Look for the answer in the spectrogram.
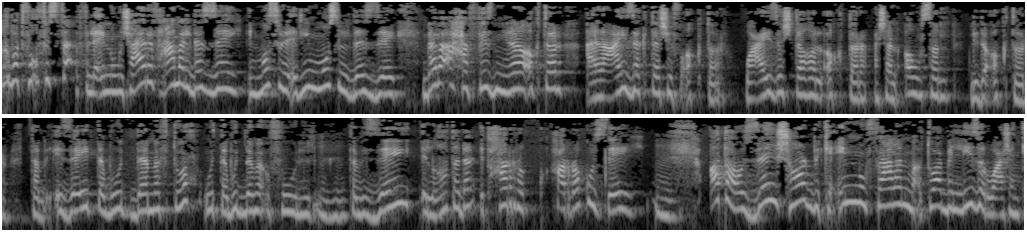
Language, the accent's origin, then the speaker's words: Arabic; Dahshur, Giza Governorate, Egypt; born there; وواصل السرابيوم واصل ما بين سقاره مترهينة دهشور مسقط راسي وليا الشرف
